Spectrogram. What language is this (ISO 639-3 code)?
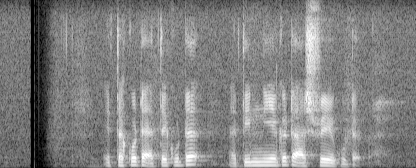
sin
